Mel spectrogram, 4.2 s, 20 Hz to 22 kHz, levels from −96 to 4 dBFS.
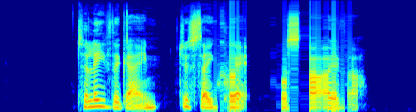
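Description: Audio likely arrived too seldom from 2.15 to 3.55 s, so brief snippets looped: robotic sound from repeated short buffers, a rigid 100 Hz buzz.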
